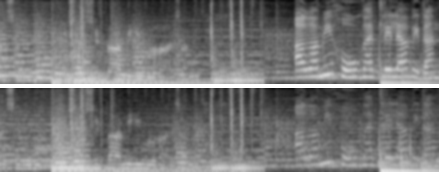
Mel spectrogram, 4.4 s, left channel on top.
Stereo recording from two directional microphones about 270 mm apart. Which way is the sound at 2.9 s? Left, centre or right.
Right.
